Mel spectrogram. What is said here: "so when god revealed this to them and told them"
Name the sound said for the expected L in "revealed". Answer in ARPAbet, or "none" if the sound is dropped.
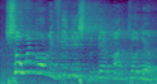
none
